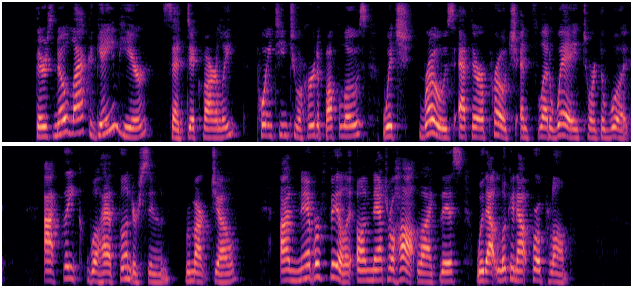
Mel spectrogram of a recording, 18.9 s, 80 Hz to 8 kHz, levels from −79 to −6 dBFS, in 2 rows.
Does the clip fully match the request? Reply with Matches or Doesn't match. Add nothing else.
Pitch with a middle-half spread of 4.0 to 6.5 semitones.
Doesn't match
